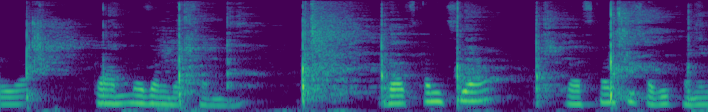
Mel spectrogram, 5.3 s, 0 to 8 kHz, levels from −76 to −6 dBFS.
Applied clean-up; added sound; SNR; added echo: classical method log-MMSE.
